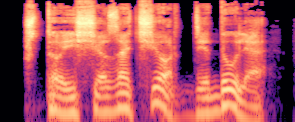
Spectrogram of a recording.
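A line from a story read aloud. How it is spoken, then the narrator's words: Said through teeth. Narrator (Russian): процедил Джеральд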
